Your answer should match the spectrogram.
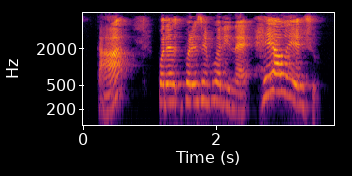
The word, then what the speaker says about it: realejo: Realejo. Então, ó, realejo, né? Parece que o R tem um som forte.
